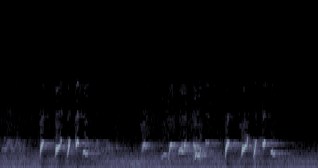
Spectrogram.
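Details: Red-whiskered bulbul song from a singing-training recording: two rapid bursts of chirpy whistled notes, each dropping into a slurred tail, separated by a short pause, over light background noise.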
